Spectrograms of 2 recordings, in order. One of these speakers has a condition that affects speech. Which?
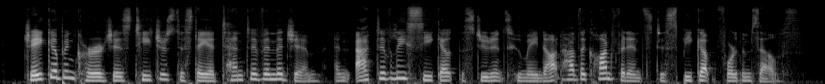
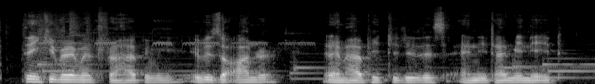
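The second: cerebral palsy; present from birth; manual wheelchair.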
